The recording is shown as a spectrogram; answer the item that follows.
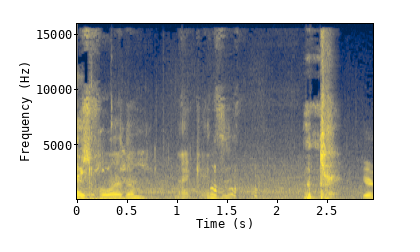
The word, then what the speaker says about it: Kenseth: Just four of them, Matt Kenseth.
